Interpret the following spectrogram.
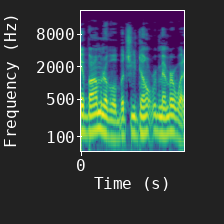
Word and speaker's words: Abominable: surprised that you'd like a babadoo boo like you pronounced it no there's no tea in there abominable abominable there you go perfect had a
